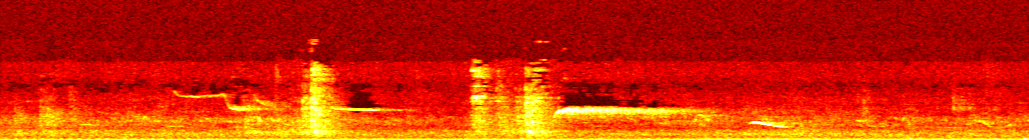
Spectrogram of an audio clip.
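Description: A few faint bird chirps and short whistled glides over a steady low rumble, with two brief rustles in the middle.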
